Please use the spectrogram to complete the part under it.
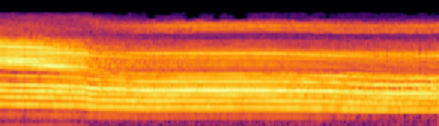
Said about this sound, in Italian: Stavo aspettando il metrò quando un tremendo miagolio felino mi fece sobbalzare.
